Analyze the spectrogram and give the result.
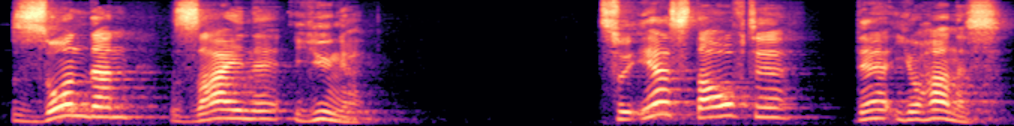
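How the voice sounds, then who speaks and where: A man with a high-pitched voice preaching a sermon. He talks unhurriedly and pauses to think, stopping between Bible readings to explain them point by point. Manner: slow, deliberate, with hesitations.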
